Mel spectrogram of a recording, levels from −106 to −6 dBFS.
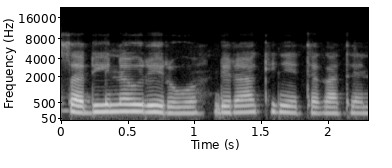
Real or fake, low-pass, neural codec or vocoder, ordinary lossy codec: real; 7.2 kHz; none; Opus, 24 kbps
